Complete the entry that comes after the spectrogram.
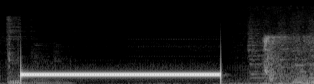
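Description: A steady, loud telephone tone as a call is being placed holds at one pitch for about two seconds, then cuts off abruptly into quiet line noise with a faint hiss.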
